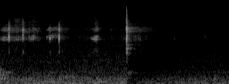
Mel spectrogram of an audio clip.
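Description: Rubber loom bands being stretched and slipped onto the clear plastic pegs of a Rainbow Loom: a few small clicks and snaps of band and fingernail on plastic, with a sharper click about a second and a quarter in.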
